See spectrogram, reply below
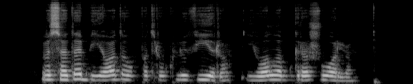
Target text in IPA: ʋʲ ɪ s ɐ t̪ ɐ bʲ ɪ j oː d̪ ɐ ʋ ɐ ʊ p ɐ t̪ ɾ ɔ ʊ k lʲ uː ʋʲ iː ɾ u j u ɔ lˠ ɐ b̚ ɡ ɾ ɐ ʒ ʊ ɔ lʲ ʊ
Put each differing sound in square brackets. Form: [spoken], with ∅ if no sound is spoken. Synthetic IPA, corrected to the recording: ʋʲ ɪ s ɐ [d̪] ɐ bʲ ɪ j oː d̪ ɐ ʋ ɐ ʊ p ɐ t̪ ɾ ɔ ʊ k lʲ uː ʋʲ iː ɾ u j u ɔ lˠ ɐ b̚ ɡ ɾ ɐ ʒ [u] ɔ lʲ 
